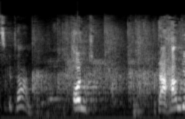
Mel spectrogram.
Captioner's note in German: Beifall Freie Demokraten und SPD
